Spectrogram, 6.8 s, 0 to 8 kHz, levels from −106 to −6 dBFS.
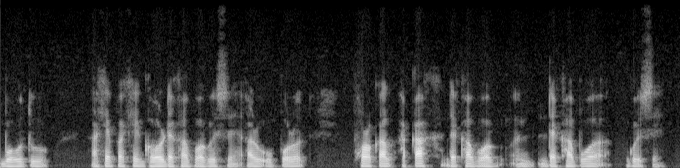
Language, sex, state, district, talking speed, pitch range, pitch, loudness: Assamese, male, Assam, Sonitpur, 140 wpm, 105-110 Hz, 105 Hz, -23 LUFS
